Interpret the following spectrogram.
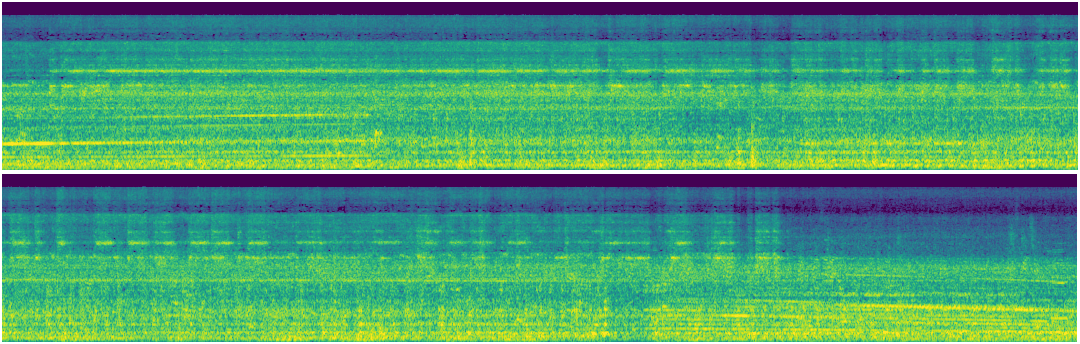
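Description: Electric traction motor of a Ganz MX/A HÉV suburban train, heard through an open floor hatch: its whine rises in pitch over the first few seconds as the train gets up to speed, gives way to loud wheel and rail noise with a thin steady high tone while running, and comes back falling in pitch near the end as the train slows.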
